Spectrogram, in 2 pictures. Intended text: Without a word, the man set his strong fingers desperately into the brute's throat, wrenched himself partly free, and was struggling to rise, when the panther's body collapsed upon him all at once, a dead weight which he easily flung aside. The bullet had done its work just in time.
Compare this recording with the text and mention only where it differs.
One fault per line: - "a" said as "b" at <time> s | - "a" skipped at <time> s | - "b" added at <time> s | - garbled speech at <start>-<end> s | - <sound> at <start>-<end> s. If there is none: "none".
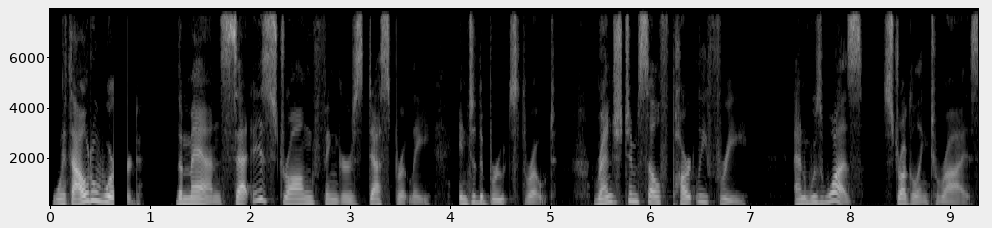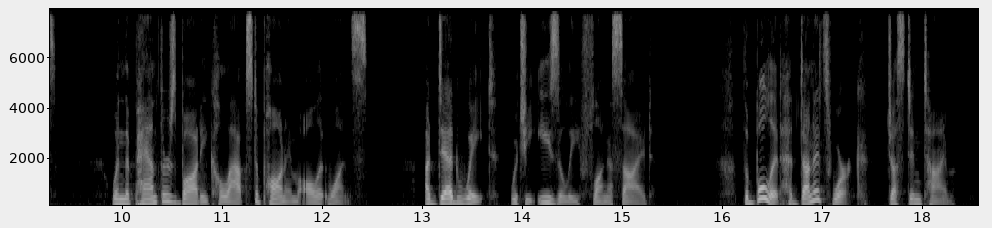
- dropout at 0.6-0.8 s
- "was" added at 7.7 s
